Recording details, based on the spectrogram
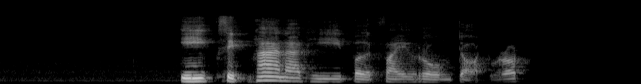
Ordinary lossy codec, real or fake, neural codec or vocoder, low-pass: AAC, 48 kbps; fake; vocoder, 22.05 kHz, 80 mel bands, WaveNeXt; 9.9 kHz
